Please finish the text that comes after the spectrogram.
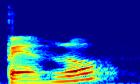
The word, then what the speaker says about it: perro: If two R's, that is doble R, comes together, it will pronounce as R. So, perro or correr.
